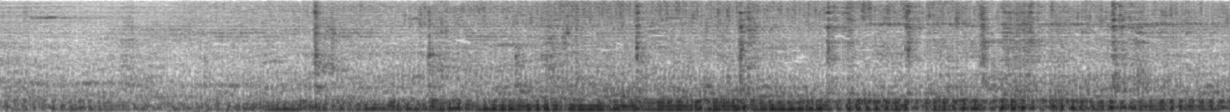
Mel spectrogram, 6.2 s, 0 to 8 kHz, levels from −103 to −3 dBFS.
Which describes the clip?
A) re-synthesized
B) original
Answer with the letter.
A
